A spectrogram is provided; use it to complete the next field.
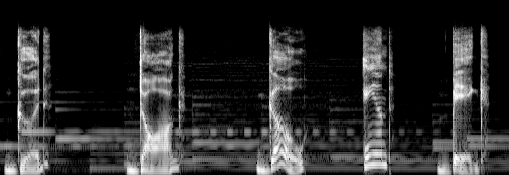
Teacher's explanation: The voiced velar plosive sound, G, as in good, dog, go, and big.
